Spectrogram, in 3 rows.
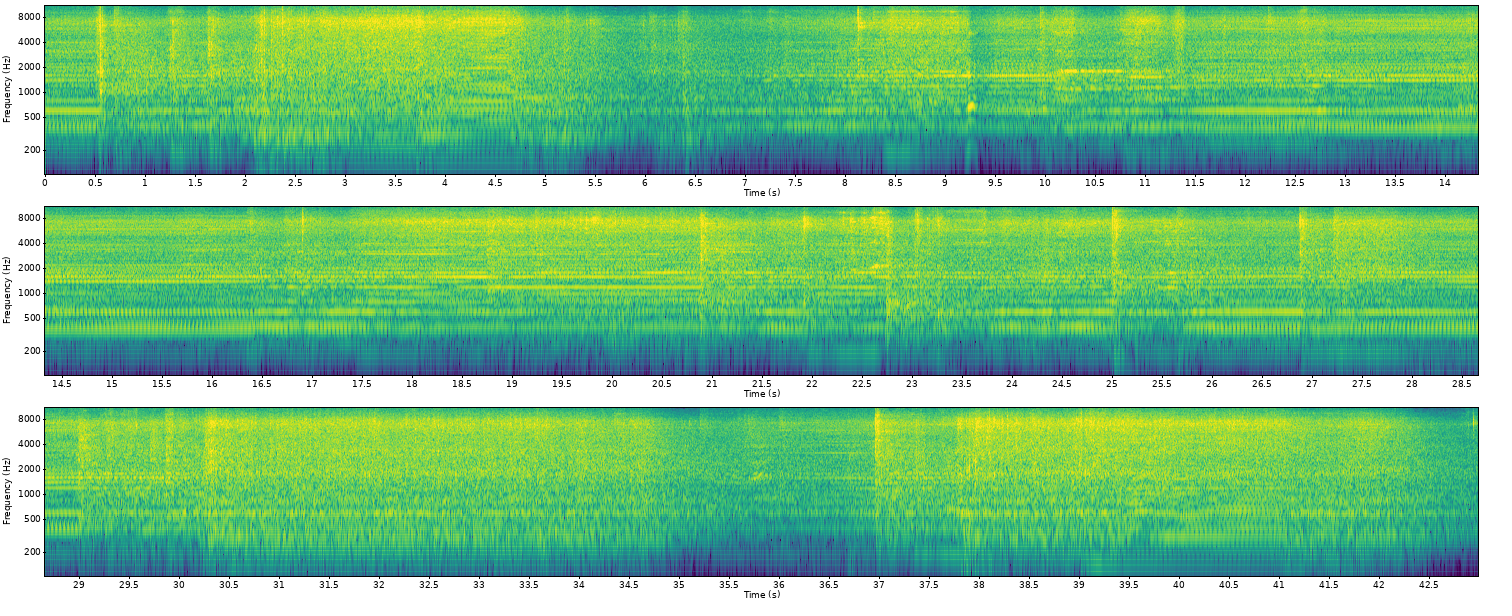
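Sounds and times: hydraulic power unit whine: 0.0 - 42.9
harsh machine rattle: 16.4 - 42.9.

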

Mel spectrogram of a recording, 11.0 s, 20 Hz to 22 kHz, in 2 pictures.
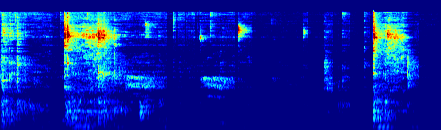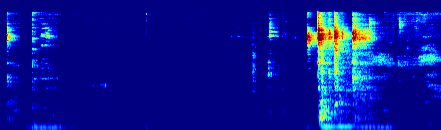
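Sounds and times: spoon scraping a frying pan: 0.0 - 3.2, 4.1 - 6.8, 8.8 - 11.0.

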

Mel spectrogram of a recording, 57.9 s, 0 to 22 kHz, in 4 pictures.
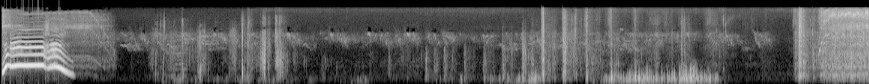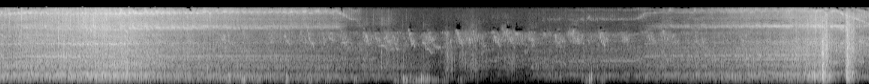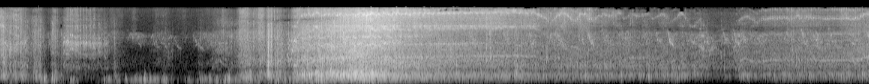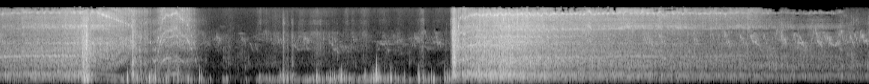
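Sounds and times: model truck motor whine: 1.2 - 1.9, 13.4 - 21.2, 23.4 - 29.3, 32.8 - 46.8, 51.0 - 57.9
tyres crunching on gravel: 2.5 - 5.5, 21.8 - 24.0.

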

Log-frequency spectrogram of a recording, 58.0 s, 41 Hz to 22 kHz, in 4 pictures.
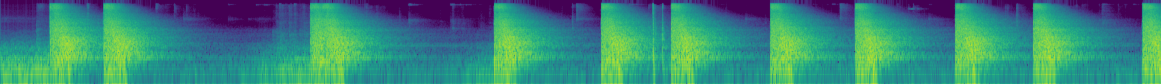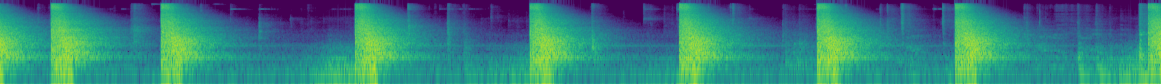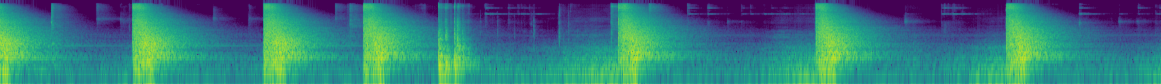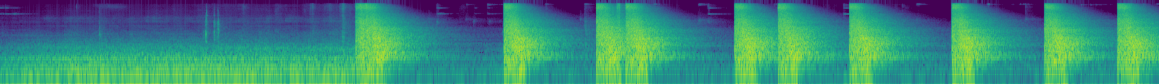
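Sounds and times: echoing gunshots: 0.6 - 2.2, 3.8 - 5.0, 6.2 - 17.4, 18.9 - 19.9, 21.1 - 22.0, 23.0 - 23.7, 24.7 - 25.5, 26.4 - 27.3, 28.8 - 29.6, 30.6 - 31.5, 32.3 - 35.0, 36.7 - 37.6, 39.2 - 40.2, 41.6 - 42.5, 48.0 - 49.0, 49.8 - 58.0.

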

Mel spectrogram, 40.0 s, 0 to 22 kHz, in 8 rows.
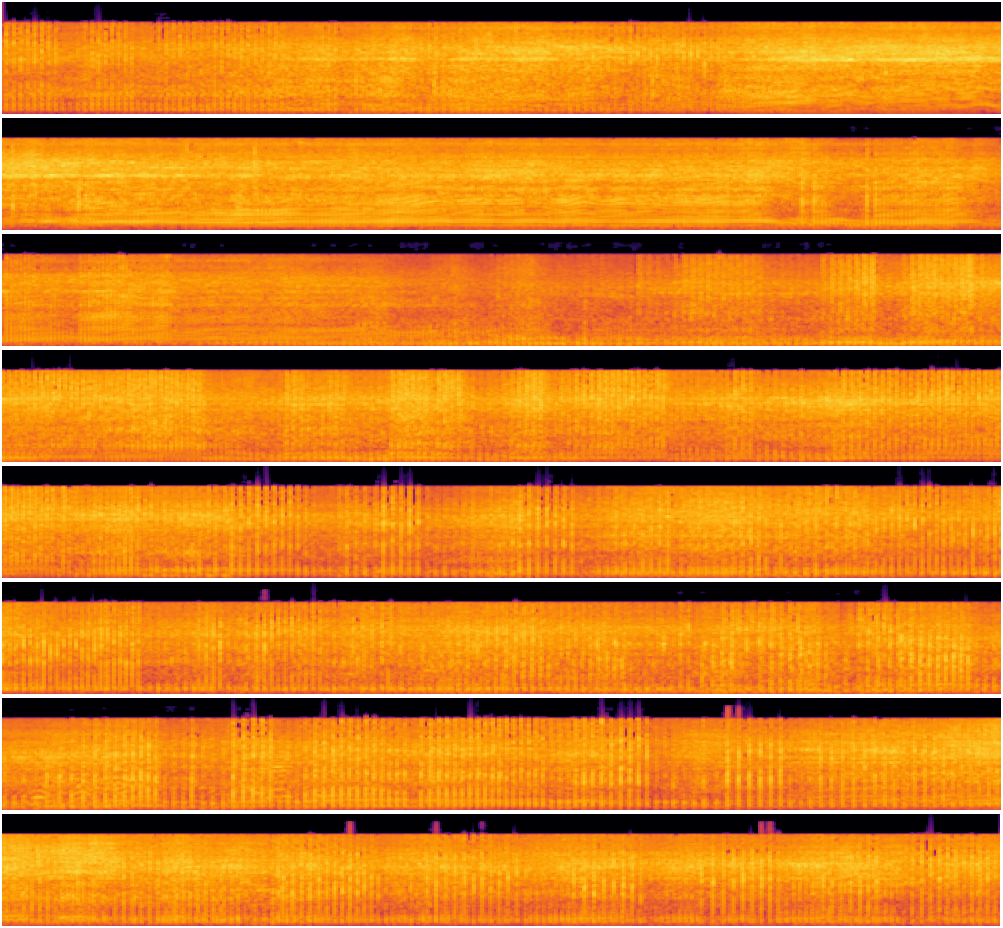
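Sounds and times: motorcycle engines revving: 0.0 - 39.9.

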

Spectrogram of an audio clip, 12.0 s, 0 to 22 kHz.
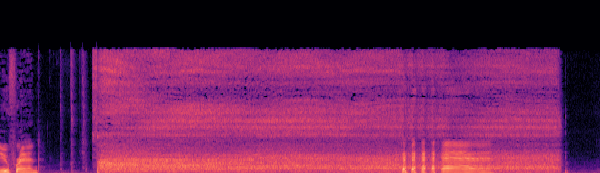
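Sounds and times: gas torch flame hissing: 1.9 - 11.4.

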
